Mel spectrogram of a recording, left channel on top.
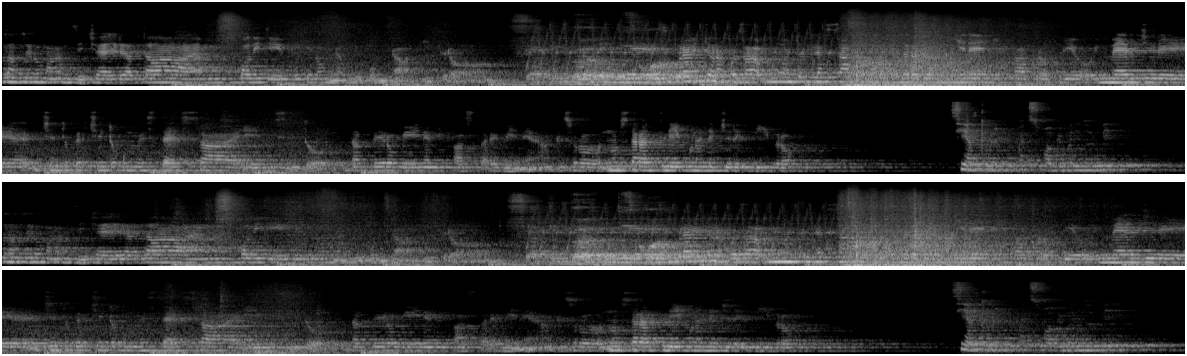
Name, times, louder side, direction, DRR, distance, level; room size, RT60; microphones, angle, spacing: voice 1, 0.0-4.9 5.2-5.5 5.9-19.8, left 1 dB, 75° left, 4 dB, 0.7 m, -30 dB
Bird, 1.5-6.9 7.4-15.0, right 1 dB, 80° right, 1.7 m, -31 dB
sound 1, 1.7-1.8 2.7-2.9 3.8-3.9 4.8-4.9 5.9-6.0 7.0-7.1 7.5-7.7 8.0-8.1 9.1-9.2 10.1-10.2 11.2-11.3 12.2-12.3 13.3-13.4 14.4-14.5 15.1-15.5, equal, 30° right, 0.9 m, -36 dB
sound 2, 5.2-9.6, equal, 5° left, 0.5 m, -42 dB
voice 2, 21.3-22.9, left 1 dB, 50° left, -1 dB, 1.1 m, -33 dB
8.5 x 3.8 x 6.4 m, 2.5 s
head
